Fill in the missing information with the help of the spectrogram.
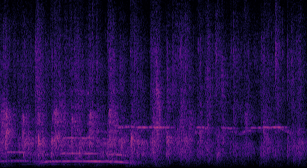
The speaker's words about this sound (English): We'll be bringing four of them up on stage for a conversation later for part two of our program, but I wanted to give them a shout out right now so we can give them a round of appreciative applause.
